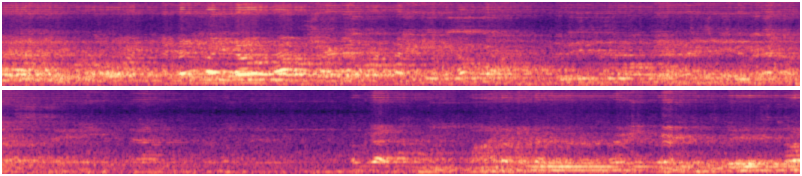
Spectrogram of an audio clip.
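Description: A group of men talk together in a large echoing hall, heard from a distance.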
